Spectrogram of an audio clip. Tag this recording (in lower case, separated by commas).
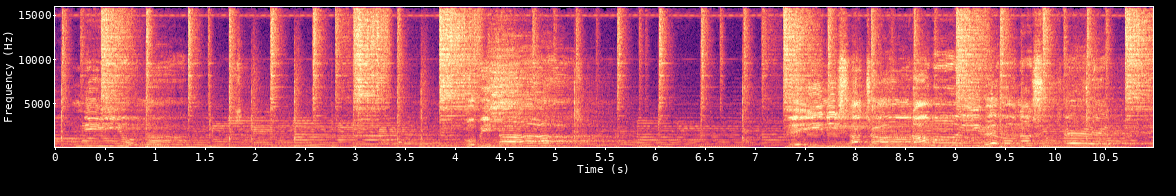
music, blues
